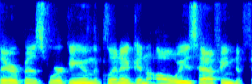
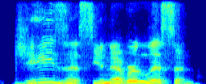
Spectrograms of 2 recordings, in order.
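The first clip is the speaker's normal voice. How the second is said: drawn-out, swooping angry yell; 6 semitones higher than usual. Recounting hearing his wife yell out, retelling her mom-voice yell. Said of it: "that was mom voice".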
